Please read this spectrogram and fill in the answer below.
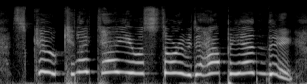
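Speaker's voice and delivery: high, whiny mock pleading; mocking the story guy. Streamer mocking the story guy pestering her, high and whiny. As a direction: imitate the pest in a squeaky high voice. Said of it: "He's like".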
